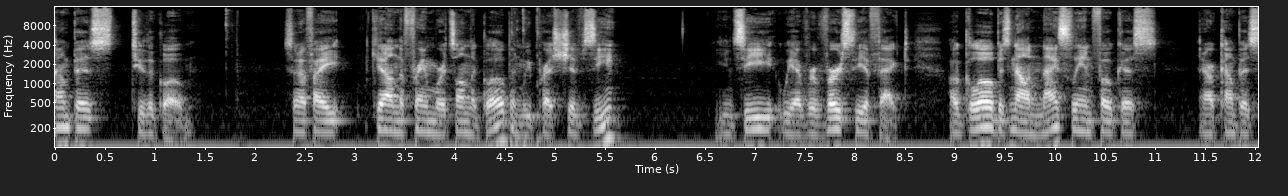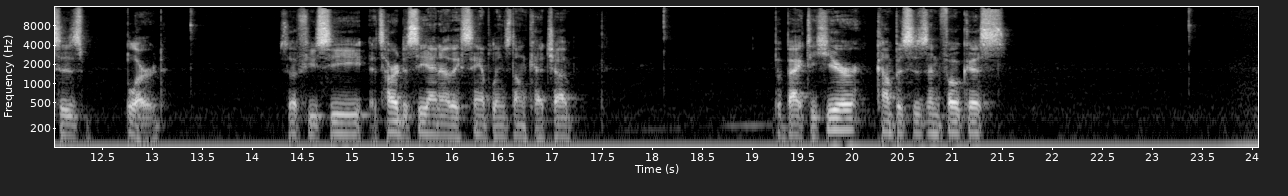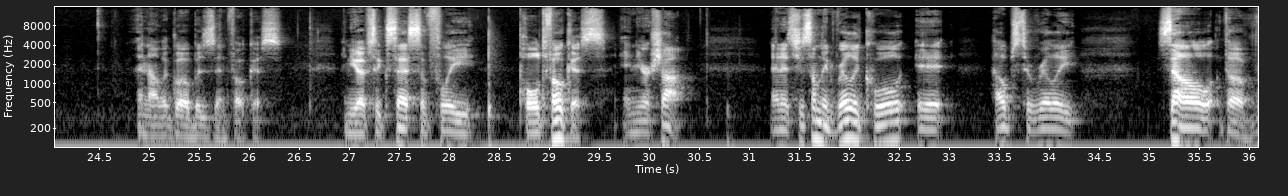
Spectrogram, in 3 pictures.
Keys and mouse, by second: 4.2 shift+z, 12.8-14.7 drag, 22.8-24.7 drag.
